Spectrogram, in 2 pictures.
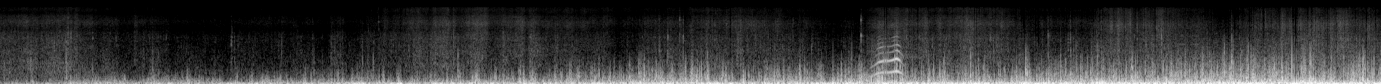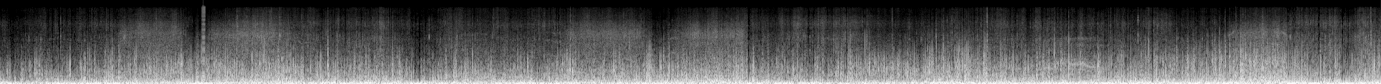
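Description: Wind buffeting a handheld action camera's microphone as a skier picks up speed downhill, mixed with skis scraping over packed snow. It builds over the first ten seconds into a steady, loud rush.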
